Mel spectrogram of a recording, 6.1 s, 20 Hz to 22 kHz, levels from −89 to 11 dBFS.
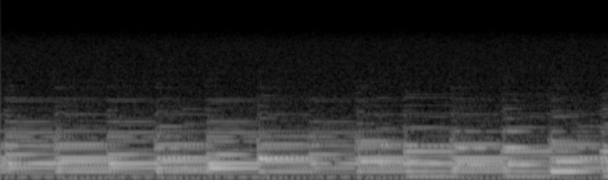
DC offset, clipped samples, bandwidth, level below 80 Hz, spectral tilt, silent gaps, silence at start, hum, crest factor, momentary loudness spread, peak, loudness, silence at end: under 0.1%; under 0.1%; 10 kHz; -54 dBFS; -9 dB/octave; none; 0 s; none; 14 dB; 5 LU; -12 dBFS; -27 LUFS; 0 s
